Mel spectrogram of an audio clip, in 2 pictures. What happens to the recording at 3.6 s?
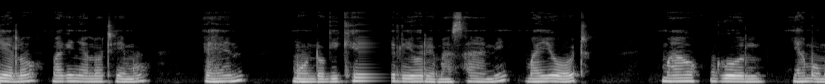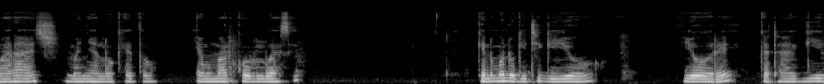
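From 3.59 to 3.93 s the sound stalls: the last fragment before the break is stretched into a fading buzz for about 0.32 s, then the audio picks up exactly where it stopped, with nothing skipped, so everything afterward runs that much later. This is a call audio freeze, likely caused by packets arriving late so the jitter buffer ran dry and the receiver filled the wait by extending the final sound.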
